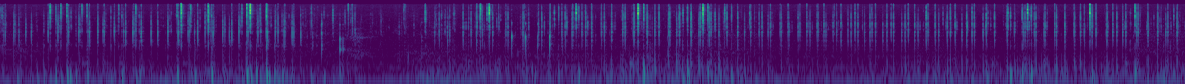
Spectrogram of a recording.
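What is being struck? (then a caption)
Plastic handheld game controller. A black plastic Wii remote, a hollow handheld electronic controller with buttons, is held upright close to the microphone and tapped and scratched with the fingernails of both hands. Rapid, dense, dry clicks mix with a scratchy crackle, with a brief quieter lull around four and a half seconds. Each tap dies away almost instantly, with no ring.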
